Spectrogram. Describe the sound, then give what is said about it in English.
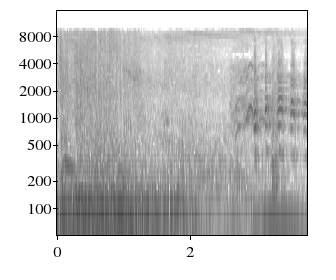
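A spaceship's spent-fuel cleanup burst explodes through the forward venting tubes in a loud, roaring blast that rumbles steadily for over two seconds, then eases as voices break in at the end. “Run a spent fuel cleanup burst through the forward venting tubes. That could destroy the ship. Good to know. Do it.”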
